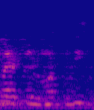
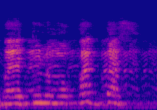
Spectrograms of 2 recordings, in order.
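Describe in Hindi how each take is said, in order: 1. दूसरा शब्द maqdis उच्चारित होता है, दो अक्षर। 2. दूसरा शब्द muqaddas उच्चारित होता है, तीन अक्षर। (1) "असली जो डिक्शनरी का वर्ड है, बैतुल मुक़द्दस नहीं, बैतुल मक़दिस बोला जाता है" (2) "हम लोग बोल देते हैं बैतुल मुक़द्दस"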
